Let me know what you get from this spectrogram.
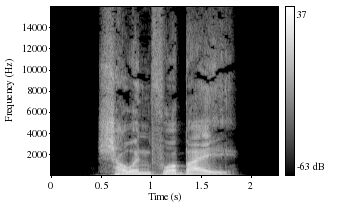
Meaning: inflection of vorbeischauen: 1. first/third-person plural present 2. first/third-person plural subjunctive I
- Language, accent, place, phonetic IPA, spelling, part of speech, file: German, Germany, Berlin, [ˌʃaʊ̯ən foːɐ̯ˈbaɪ̯], schauen vorbei, verb, De-schauen vorbei.ogg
